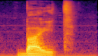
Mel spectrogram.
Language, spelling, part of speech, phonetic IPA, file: Polish, bajt, noun, [bajt], Pl-bajt.ogg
